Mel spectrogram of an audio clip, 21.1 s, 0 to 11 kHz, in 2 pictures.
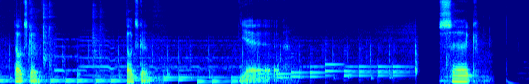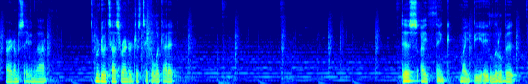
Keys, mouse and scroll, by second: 0.8 space, 1.9 space, 8.8 space, 10.8 ctrl+s, 14.1 scroll down 2, 14.8 click, 16.0 click, 17.3 click, 18.3 click, 21.0 click.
